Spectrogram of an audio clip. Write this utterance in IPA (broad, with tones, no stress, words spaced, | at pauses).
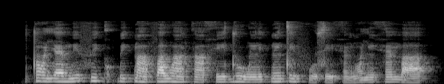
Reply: tɔ̃˧ jɛ˧mi˦fi˦˨ ɡɔ˨˦k͡pi˦k͡pã˧fa˦ wã˦kã˧hi˦ du˦˨ wĩ˧ɾi˧ k͡pĩ˦ti˦˨ fu˨si˨ hɛ̃˨ɡɔ̃˧jĩ˧hɛ̃˦ ma˧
